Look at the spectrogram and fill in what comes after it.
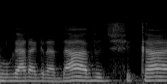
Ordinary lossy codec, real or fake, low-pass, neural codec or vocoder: none; real; 7.2 kHz; none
